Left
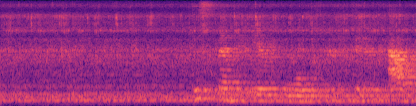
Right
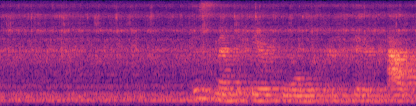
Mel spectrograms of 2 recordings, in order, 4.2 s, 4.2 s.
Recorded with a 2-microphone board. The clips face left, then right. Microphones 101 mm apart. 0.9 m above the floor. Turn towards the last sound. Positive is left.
turn(degrees=-60)  # may be behind; listen again after turning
